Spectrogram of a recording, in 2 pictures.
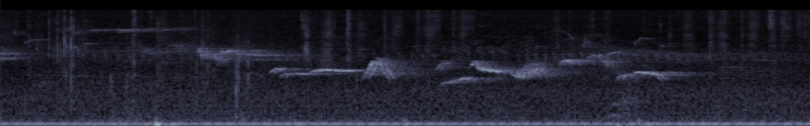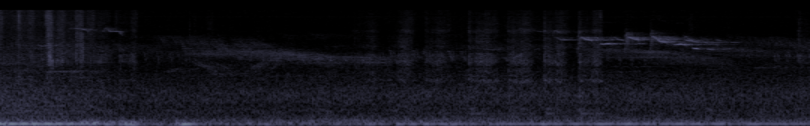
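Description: Small birds chirping in short rising and falling calls for the first four seconds or so, with a few fainter high chirps near the end. A low steady rumble sits underneath until about six seconds in, and there is one sharp tap about a second in.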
